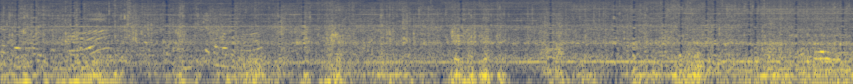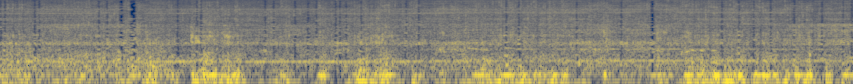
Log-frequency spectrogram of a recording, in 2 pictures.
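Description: Mixer beaters rattle against a plastic bowl.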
